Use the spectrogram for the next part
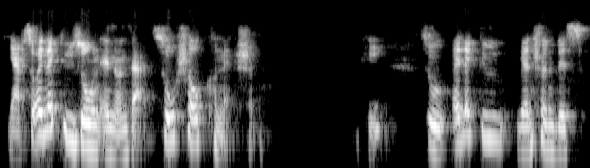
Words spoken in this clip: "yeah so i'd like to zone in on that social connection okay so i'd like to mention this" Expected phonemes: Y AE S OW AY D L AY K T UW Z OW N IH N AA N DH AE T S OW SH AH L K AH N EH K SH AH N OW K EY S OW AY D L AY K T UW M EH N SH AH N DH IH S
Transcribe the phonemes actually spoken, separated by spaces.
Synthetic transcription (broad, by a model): Y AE S OW AY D L AY K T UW Z OW N IH N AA N DH AE T S OW SH AH L K AH N EH K SH AH N OW K EY S OW AY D L AY K T UW M EH N SH AH N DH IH S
